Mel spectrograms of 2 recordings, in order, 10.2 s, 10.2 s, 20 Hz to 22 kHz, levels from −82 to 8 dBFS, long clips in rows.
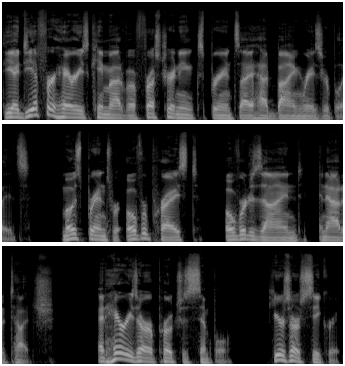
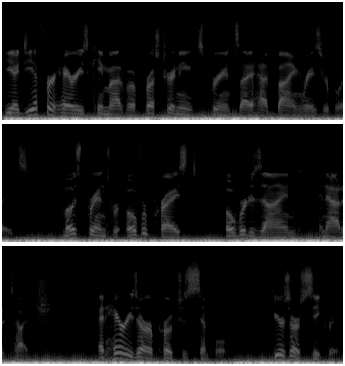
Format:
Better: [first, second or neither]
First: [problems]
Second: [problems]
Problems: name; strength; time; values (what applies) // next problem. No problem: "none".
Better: first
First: none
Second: low rumble; loud; throughout; 3 dB below the speech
